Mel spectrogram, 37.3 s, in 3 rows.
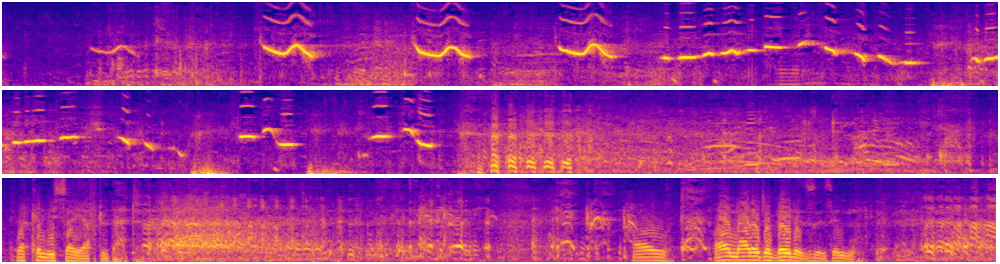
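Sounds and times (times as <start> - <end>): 
laughter: 0.0 - 34.0, 35.6 - 37.3
noisy murmuring: 0.0 - 37.3
whistled imitation of a cuckoo's song: 1.1 - 1.8, 3.2 - 4.2, 5.2 - 6.1, 7.0 - 18.6
speech: 18.8 - 19.7, 25.3 - 28.4, 32.8 - 35.9, 36.5 - 37.3.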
